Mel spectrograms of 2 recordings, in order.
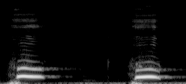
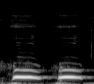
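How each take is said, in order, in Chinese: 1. 这两声呼呼一声一声地来，是分开的。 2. 这两声呼呼连成一个音组。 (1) "一声一声的" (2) "这个两声一句的呼呼"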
